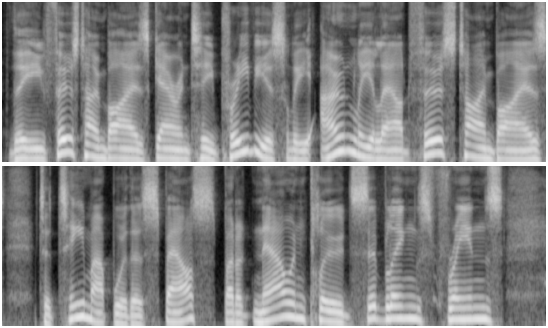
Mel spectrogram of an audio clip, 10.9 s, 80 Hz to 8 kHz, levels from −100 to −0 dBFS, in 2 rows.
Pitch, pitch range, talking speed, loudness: 135 Hz, 125-170 Hz, 125 wpm, -15 LUFS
